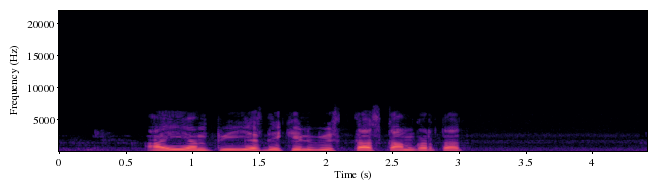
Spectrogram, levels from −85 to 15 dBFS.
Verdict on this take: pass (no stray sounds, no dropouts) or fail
pass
